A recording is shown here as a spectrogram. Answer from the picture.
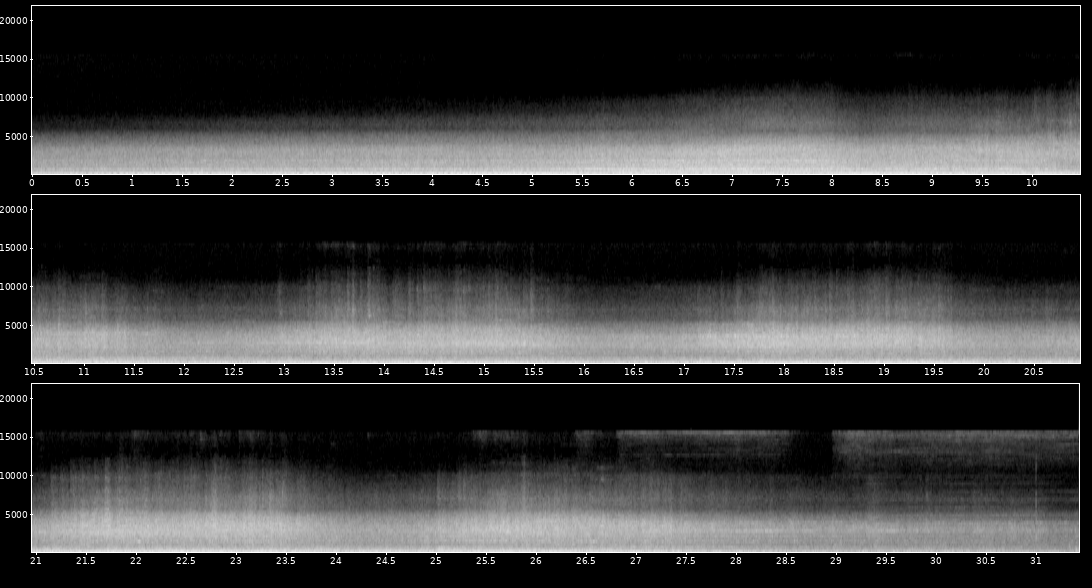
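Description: An electric locomotive hauling double-deck passenger coaches passes slowly close by. The locomotive's steady hum gives way to a wheel rumble that swells about every four seconds as each coach goes by. The sound fades near the end as the train draws away.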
